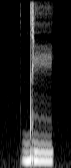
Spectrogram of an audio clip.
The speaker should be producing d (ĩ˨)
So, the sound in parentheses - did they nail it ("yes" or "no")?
no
